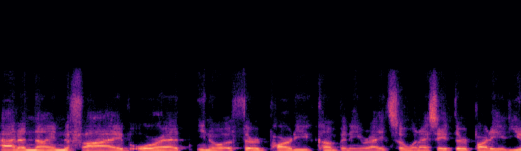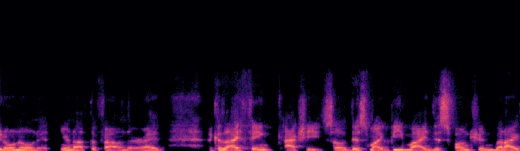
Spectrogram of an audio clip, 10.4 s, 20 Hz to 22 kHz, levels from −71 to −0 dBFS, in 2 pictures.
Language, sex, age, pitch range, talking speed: English, male, 20-39, 115-130 Hz, 235 wpm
